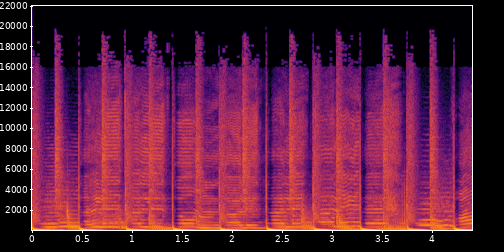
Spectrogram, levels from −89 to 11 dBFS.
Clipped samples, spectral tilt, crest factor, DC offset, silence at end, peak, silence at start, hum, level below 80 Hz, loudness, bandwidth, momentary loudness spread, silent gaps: under 0.1%; -4.5 dB/octave; 10 dB; under 0.1%; 0 s; 0 dBFS; 0 s; none; -12 dBFS; -12 LUFS; 19 kHz; 2 LU; none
